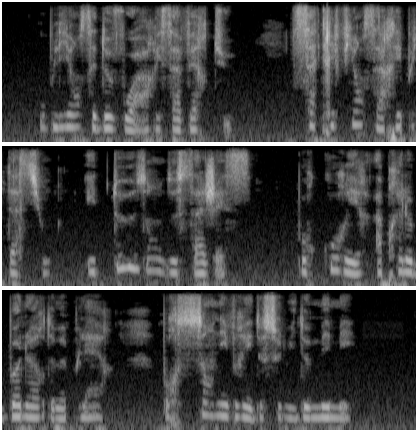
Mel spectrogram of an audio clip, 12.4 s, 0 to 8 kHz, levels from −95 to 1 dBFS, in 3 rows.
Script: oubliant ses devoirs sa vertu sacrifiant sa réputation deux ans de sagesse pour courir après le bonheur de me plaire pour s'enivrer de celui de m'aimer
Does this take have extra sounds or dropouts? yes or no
no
